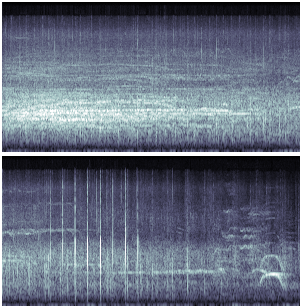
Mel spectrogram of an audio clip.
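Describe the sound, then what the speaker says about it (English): Commencement crowd applauding graduates at a College of Business ceremony, a broad, distant wash of clapping in a large hall that thins out, then a few sharp individual claps and a faint whistle near the end. "Let's give them one final round of applause."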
